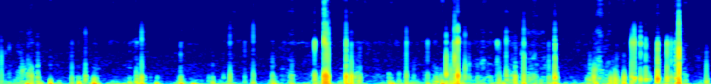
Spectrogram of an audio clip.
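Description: A small, hollow plastic condiment shaker bottle with a red cap is held close to the microphone and scratched and tapped with long nails. The result is a quiet, irregular run of dull, low-heavy taps mixed with soft scratching, each sound short and dry with no ring.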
